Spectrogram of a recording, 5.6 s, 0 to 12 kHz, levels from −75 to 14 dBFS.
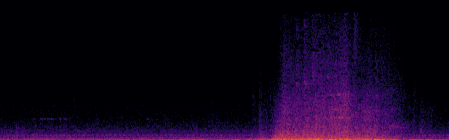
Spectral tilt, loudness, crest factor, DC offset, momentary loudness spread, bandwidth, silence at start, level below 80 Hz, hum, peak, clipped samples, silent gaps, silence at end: -6.5 dB/octave; -27 LUFS; 16 dB; under 0.1%; 20 LU; 10 kHz; 0 s; -28 dBFS; none; -8 dBFS; under 0.1%; none; 0 s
